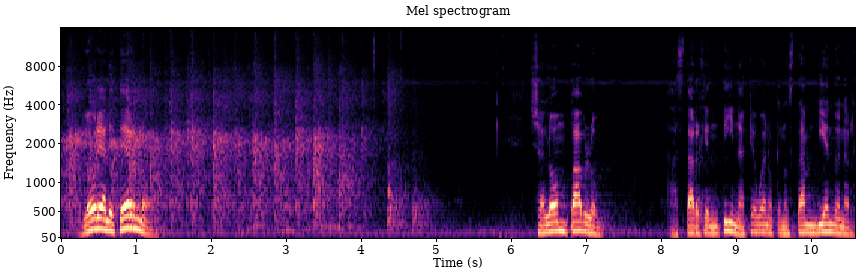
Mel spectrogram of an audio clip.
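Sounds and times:
rhythmic clapping: 0:00.0 - 0:05.0
low hum: 0:00.0 - 0:10.5
speech: 0:00.2 - 0:01.3, 0:06.3 - 0:07.3, 0:08.1 - 0:10.5.

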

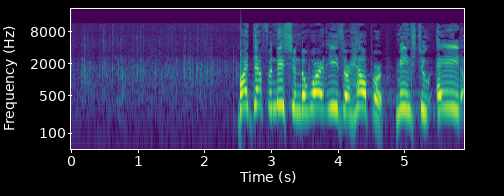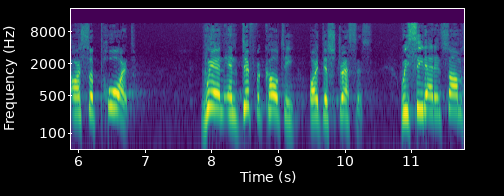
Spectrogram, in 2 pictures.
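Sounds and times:
crowd clapping: 0:00.0 - 0:02.6
speech: 0:02.5 - 0:06.9, 0:07.8 - 0:11.7.

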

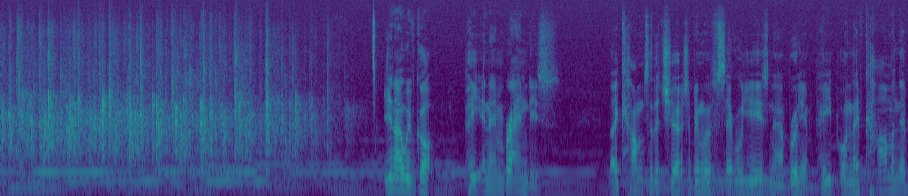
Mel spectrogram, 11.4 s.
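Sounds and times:
audience applause: 0:00.0 - 0:04.5
speech: 0:04.8 - 0:07.0, 0:07.6 - 0:11.3.

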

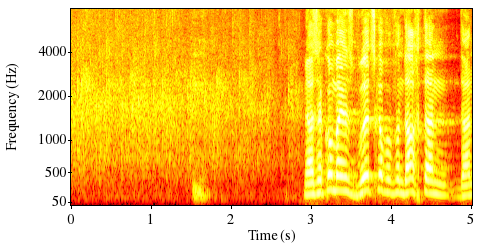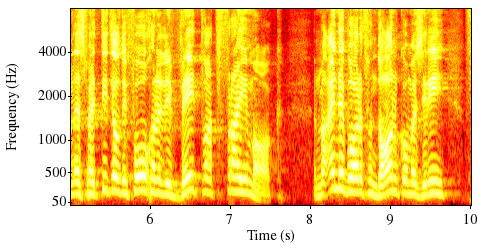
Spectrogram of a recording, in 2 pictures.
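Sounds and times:
church audience clapping hands in welcome: 0:00.0 - 0:03.3
speech: 0:02.9 - 0:10.0.

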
